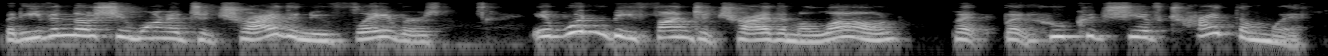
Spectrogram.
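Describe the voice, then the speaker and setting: A woman's voice: high-pitched, lively intonation, moderate pace. A woman author reading her own children's book aloud, expressively, often putting questions to young listeners. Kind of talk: animated children's storytime narration.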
